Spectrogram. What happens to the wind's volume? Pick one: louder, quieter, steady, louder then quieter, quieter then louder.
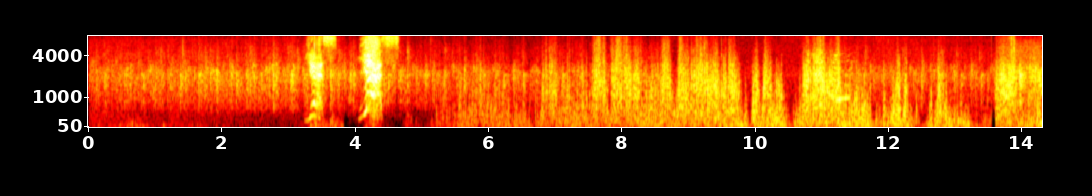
louder.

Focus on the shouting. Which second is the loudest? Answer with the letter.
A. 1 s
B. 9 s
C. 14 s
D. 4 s
D.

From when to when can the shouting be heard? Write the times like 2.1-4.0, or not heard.
3.2-4.7, 10.9-11.5.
